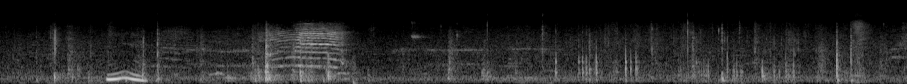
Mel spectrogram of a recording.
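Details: Farm-raised domestic goats, a lone young one described as growing big: one quavering, harmonic bleat of under a second rises above a man's talking, with rising-falling tones and scattered clicks.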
